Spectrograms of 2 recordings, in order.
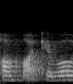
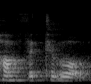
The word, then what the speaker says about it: comfortable: ก็ พูด ว่า มัน ไม่ ยอม เสีย ว่า Comfort Table นะ เขา ออก เสียง ว่า Comfortable ก็ คือ ตัว Force เนี่ย มัน ไม่ ได้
